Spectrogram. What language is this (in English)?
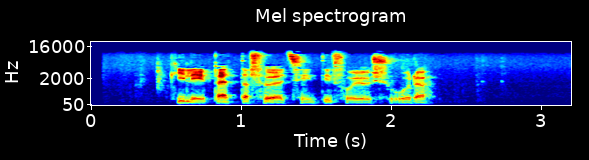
Hungarian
